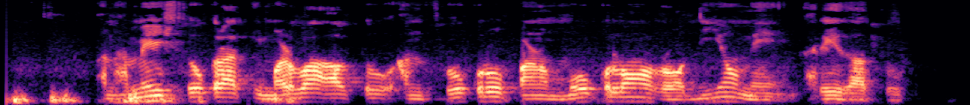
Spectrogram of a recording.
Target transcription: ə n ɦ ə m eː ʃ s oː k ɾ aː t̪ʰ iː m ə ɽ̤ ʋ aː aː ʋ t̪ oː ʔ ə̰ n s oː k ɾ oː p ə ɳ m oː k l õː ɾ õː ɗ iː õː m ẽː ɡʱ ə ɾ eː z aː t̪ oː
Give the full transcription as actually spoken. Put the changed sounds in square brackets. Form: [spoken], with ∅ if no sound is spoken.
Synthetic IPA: ə n ɦ ə m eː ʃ s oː k ɾ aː t̪ʰ iː m ə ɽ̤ ʋ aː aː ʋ t̪ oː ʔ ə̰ n s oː k ɾ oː p ə ɳ m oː k l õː ɾ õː ɗ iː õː m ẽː ɡʱ ə ɾ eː z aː t̪ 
